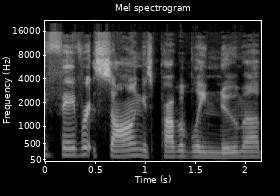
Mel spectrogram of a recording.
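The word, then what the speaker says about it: Pneuma: song is probably probably Numa by tulle p n e m a i think is how you say it and then my favorite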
